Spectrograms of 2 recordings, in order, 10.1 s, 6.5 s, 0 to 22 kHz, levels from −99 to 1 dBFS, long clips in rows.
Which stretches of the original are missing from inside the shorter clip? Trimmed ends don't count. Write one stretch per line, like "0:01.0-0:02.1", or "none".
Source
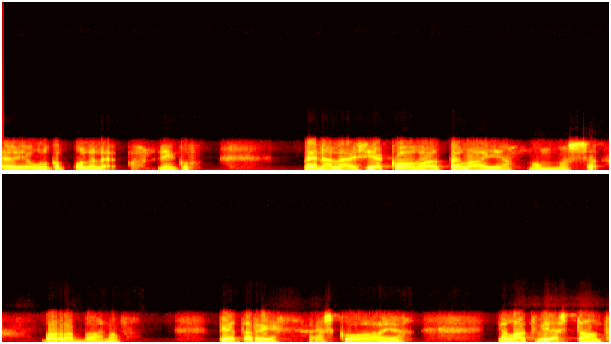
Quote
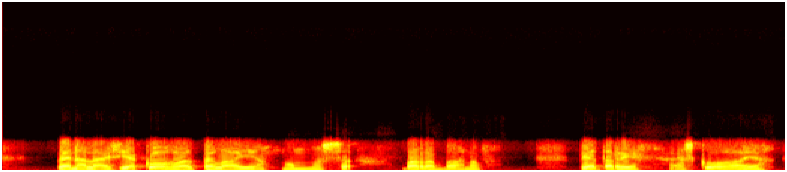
none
